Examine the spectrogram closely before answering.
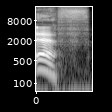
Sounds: speech, woman speaking, human voice

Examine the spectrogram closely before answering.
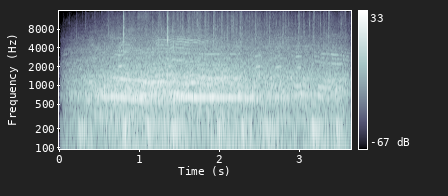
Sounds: human group actions, crowd

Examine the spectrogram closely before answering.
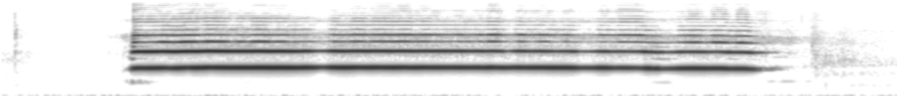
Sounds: wind instrument, musical instrument, music

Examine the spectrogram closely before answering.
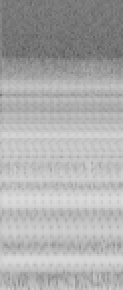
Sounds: alarm, telephone

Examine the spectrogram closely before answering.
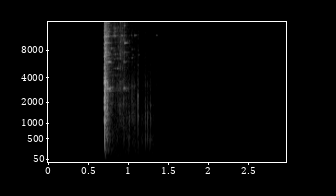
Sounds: glass, shatter

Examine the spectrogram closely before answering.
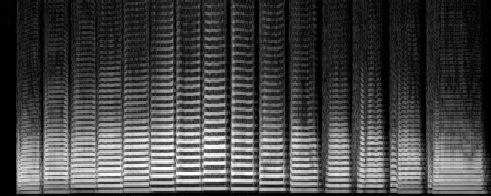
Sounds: musical instrument, trumpet, music, brass instrument

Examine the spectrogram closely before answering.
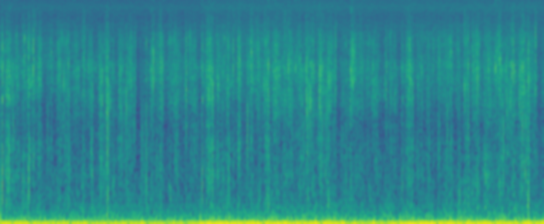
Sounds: crumpling

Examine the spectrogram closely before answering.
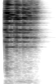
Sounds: silverware, home sounds, dishes, pots and pans

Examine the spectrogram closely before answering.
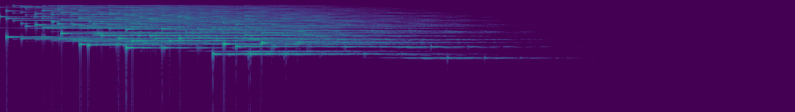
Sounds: bell, chime

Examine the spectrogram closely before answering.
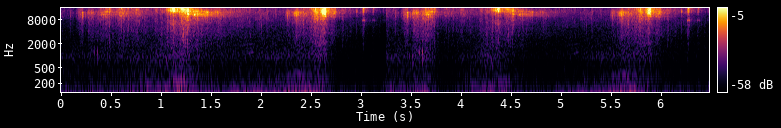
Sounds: wind

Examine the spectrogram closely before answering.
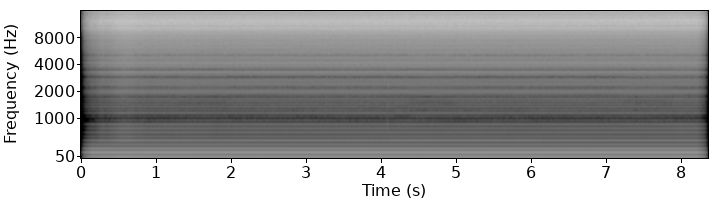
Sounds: buzz, insect, animal, wild animals

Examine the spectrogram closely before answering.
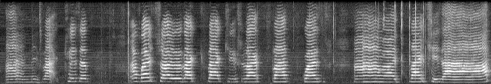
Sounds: human voice, speech

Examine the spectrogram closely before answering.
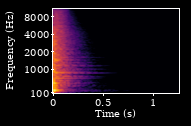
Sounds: snare drum, music, percussion, drum, musical instrument

